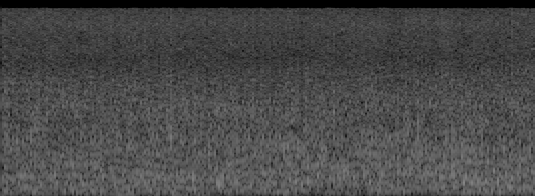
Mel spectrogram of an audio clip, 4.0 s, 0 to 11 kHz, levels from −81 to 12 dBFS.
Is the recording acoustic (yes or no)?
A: no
